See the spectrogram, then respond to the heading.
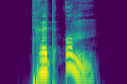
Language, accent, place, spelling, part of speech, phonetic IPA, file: German, Germany, Berlin, tritt um, verb, [ˌtʁɪt ˈʊm], De-tritt um.ogg
- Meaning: inflection of umtreten: 1. third-person singular present 2. singular imperative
